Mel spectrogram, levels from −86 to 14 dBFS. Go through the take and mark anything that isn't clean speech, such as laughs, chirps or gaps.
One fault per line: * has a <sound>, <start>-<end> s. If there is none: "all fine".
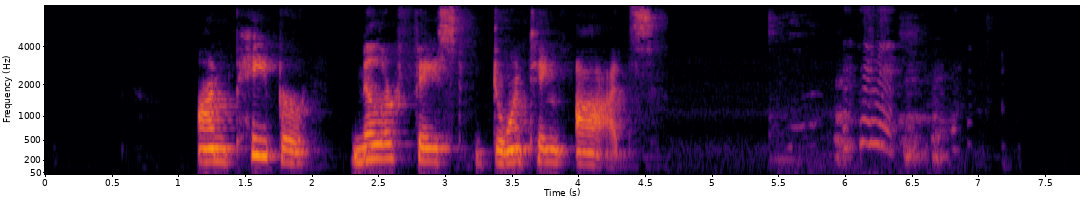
* has a laugh, 5.4-7.0 s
